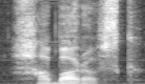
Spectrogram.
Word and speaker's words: Khabarovsk: Yeah, the name of the city in Russian language, Khabarovsk. Khabarovsk. Khabarovsk. Good job. Thank you. Thank Good you.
